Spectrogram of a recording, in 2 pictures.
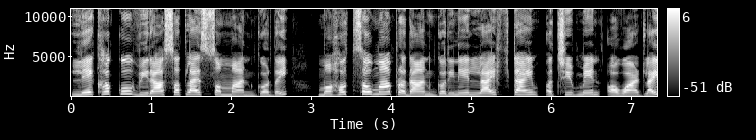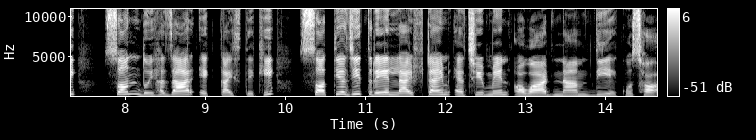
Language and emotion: Nepali, neutral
